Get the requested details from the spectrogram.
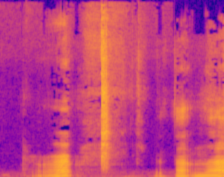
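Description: Plastic phone parts click as they are pressed together.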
